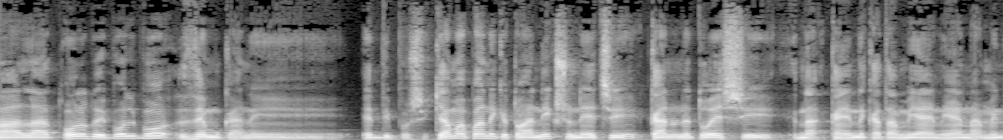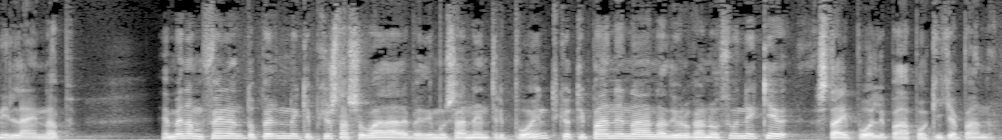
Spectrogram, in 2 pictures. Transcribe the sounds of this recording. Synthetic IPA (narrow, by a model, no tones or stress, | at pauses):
ɐlɐo̞lo̞t̪o̞ipo̞lipo̞ðe̞mukɐnḭ | e̞nd̪ipo̞si̥ce̞ɐmɐpɐne̞ce̞t̪o̞ɐniksunee̞t͡sikɐnune̞t̪o̞e̞sinɐkɐine̞kɐt̪ɐmiɐe̞niɐe̞nɐminilɐjnɐp | e̞me̞nɐmufe̞nt̪nɐt̪o̞pe̞ɾnune̞ce̞pço̞st̪ɐso̞vɐɾɐɾe̞pe̞ðimusɐnent̪ɾipo̞int̪ceot̪ipɐne̞nɐnɐðio̞ɾɣɐno̞θune̞ce̞ | st̪ɐipo̞lipɐːpocice̞pɐ̰no̞̰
